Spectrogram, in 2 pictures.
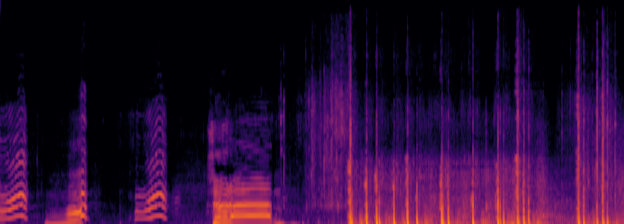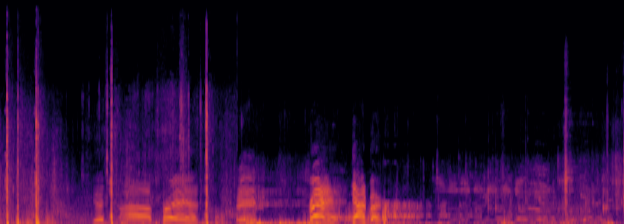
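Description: Many geese honk loudly and close by.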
